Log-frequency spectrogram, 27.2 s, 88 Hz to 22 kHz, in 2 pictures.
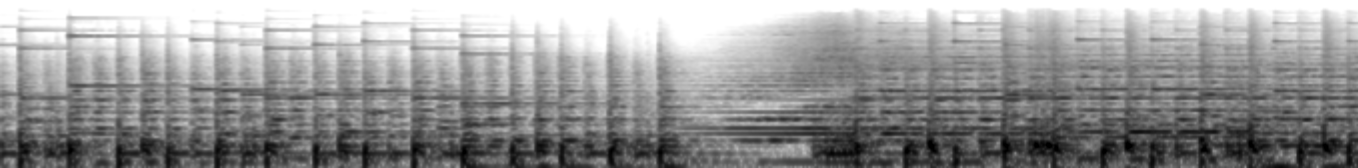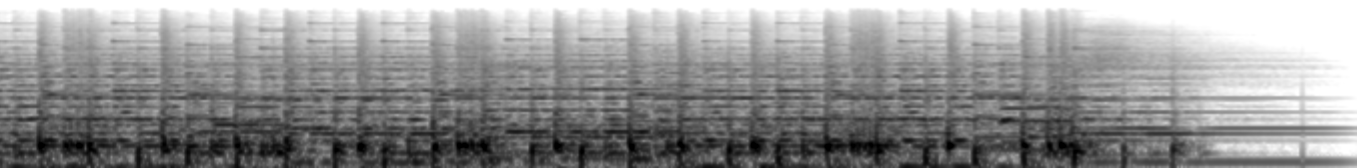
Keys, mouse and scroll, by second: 0.8 click, 1.8 scroll down 1, 3.3-9.3 drag, 10.3 click, 11.4-16.8 drag, 18.8 click, 19.2 click, 20.9 click, 24.0 click.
